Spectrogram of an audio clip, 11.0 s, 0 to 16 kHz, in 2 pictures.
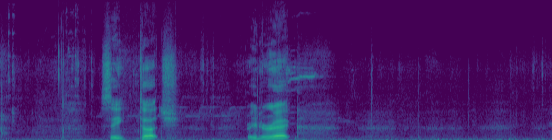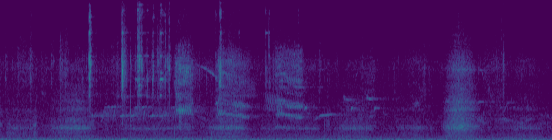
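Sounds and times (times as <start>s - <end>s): dogs panting: 3.4s - 7.9s.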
